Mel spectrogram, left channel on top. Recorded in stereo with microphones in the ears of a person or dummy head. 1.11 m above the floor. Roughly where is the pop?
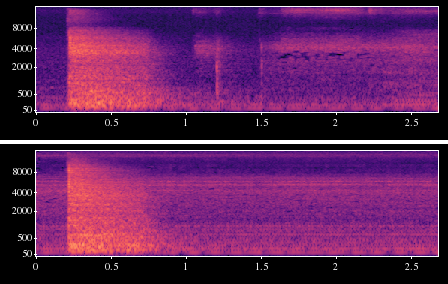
Right.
